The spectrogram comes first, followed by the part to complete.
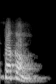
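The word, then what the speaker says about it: succumb: अब ये सकम। सकम ब नहीं पढ़ना है। सकम पढ़ना है।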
